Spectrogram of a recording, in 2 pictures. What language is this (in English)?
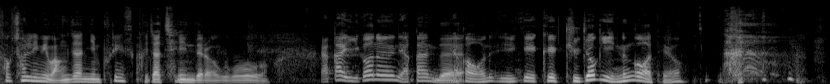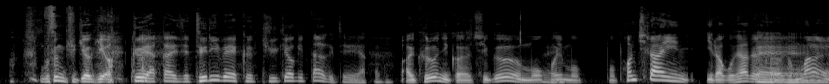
Korean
